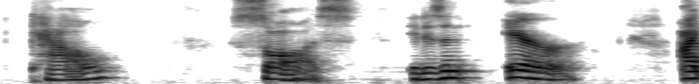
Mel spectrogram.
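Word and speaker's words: CalSAWS: C A L S A W S cow saws.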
